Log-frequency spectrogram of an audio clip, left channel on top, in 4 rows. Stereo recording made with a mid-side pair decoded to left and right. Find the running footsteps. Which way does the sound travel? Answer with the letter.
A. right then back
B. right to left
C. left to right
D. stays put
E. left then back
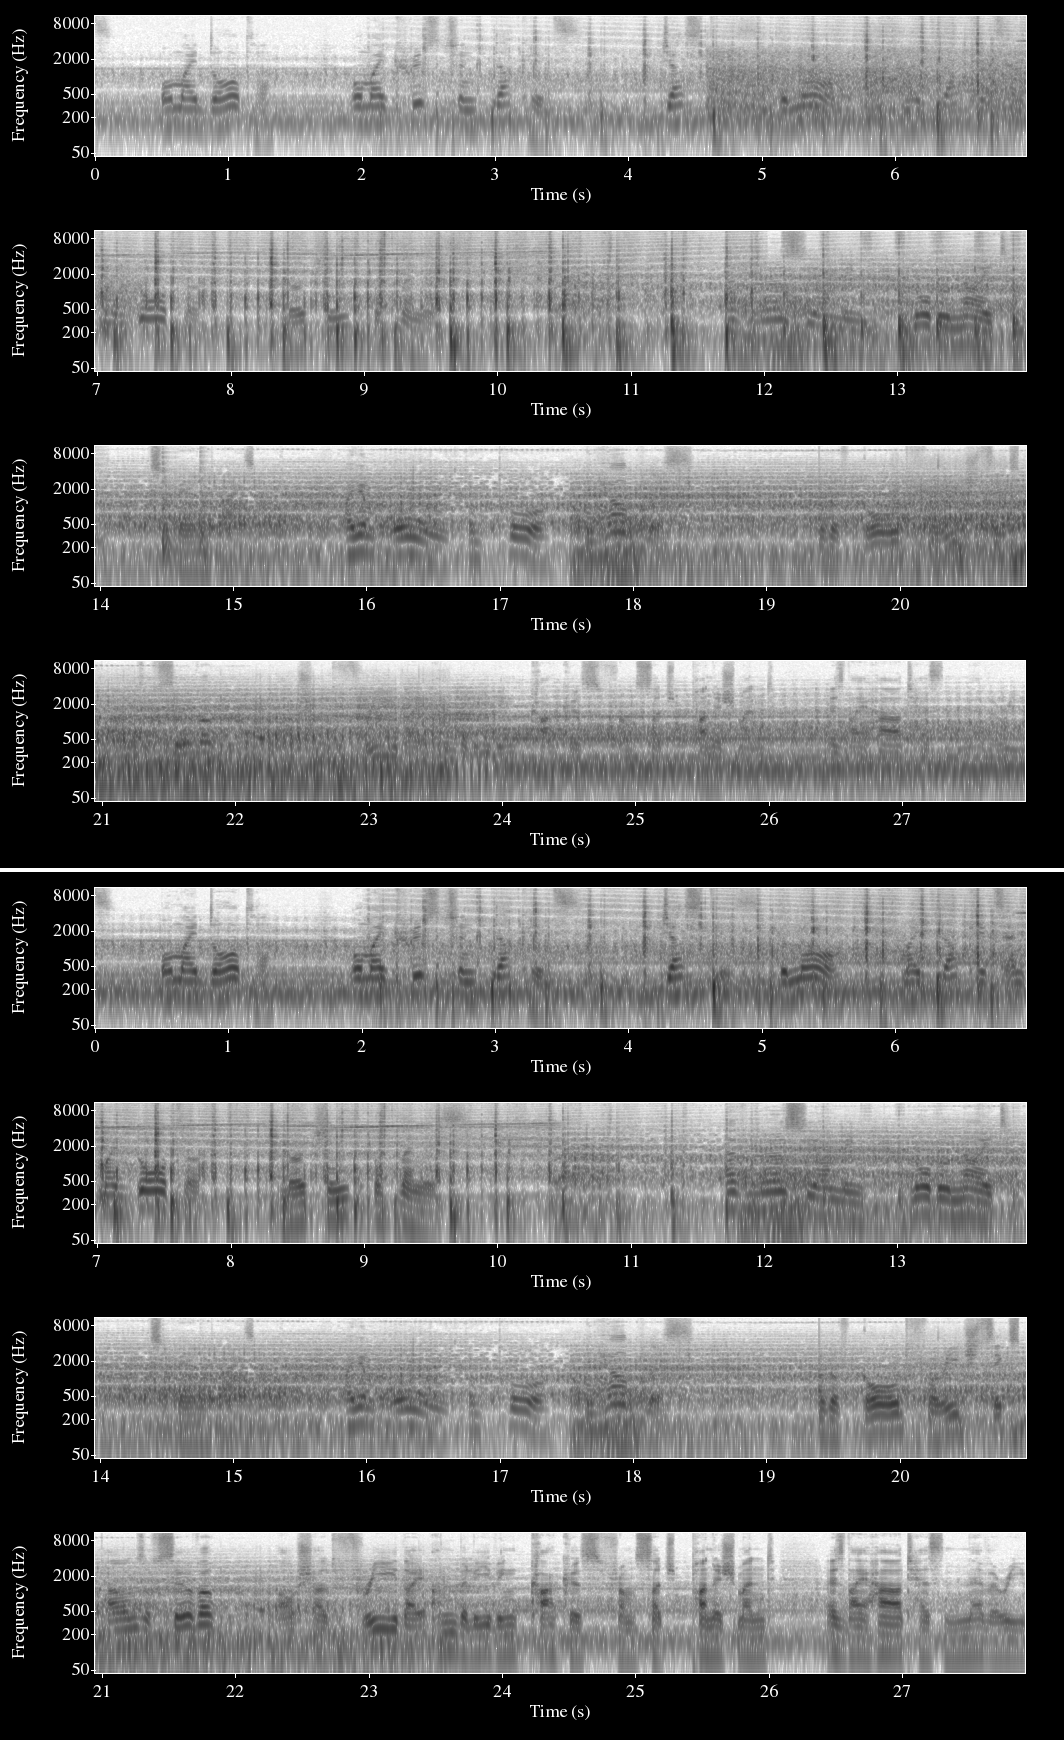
B.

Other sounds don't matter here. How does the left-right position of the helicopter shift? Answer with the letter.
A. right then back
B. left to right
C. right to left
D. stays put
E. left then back
C.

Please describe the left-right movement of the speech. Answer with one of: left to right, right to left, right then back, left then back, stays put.
left then back.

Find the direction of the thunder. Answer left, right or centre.
left.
